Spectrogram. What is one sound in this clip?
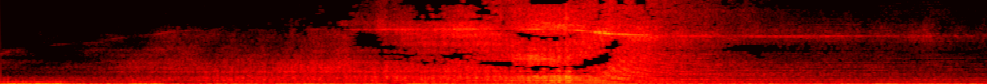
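A small model jet whooshes past close by with a high whine that rises and then fades away.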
